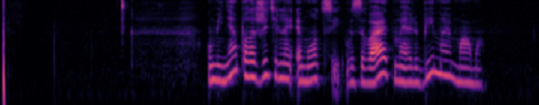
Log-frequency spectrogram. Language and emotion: Russian, positive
